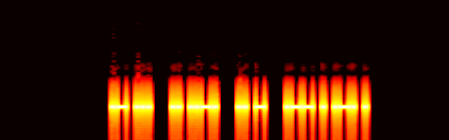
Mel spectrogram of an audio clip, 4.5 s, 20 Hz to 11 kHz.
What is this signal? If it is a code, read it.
Morse code, heard as a keyed tone, about 40 wpm, 700 Hz. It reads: AS IF IT WERE
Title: Sets of 4 Words 40wpm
